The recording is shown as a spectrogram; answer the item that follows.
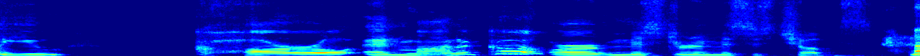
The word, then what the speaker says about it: Monika: She kept like, and she says it's like, and she was going Monika, and I went Monkey, and I kept calling her Monkey, and eventually she dropped off.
